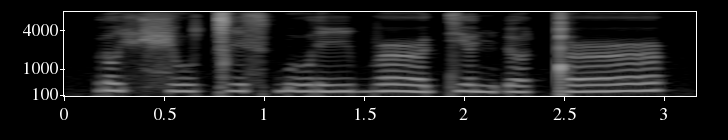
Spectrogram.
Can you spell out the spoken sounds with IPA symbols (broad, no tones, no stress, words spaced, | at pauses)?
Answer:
ɾʊçɕuǀis ɓuɾi bə˞ tʲɵnʲɗɵ ǃə˞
